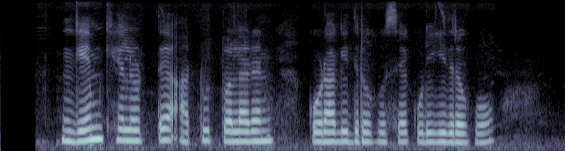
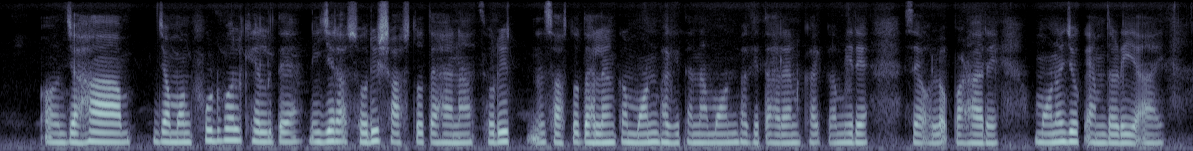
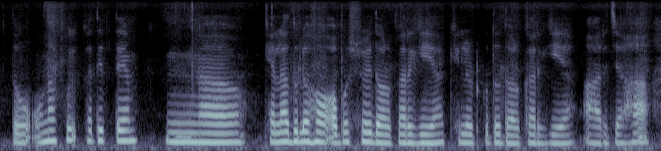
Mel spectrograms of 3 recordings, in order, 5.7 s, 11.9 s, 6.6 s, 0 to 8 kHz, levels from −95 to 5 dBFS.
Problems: constant background noise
